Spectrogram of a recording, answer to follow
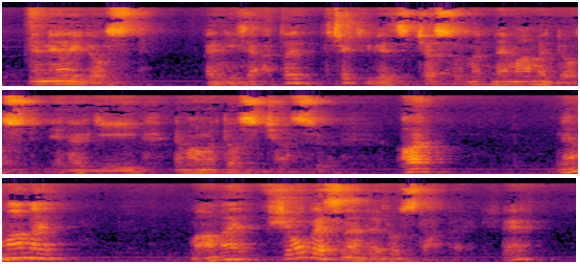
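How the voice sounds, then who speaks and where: A man at a medium pitch and fairly slow pace, with very wide pitch swings, big swings in loudness and long, frequent pauses, plus noticeable background noise and audible room echo. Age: old. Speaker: pastor. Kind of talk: sermon. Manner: halting.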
